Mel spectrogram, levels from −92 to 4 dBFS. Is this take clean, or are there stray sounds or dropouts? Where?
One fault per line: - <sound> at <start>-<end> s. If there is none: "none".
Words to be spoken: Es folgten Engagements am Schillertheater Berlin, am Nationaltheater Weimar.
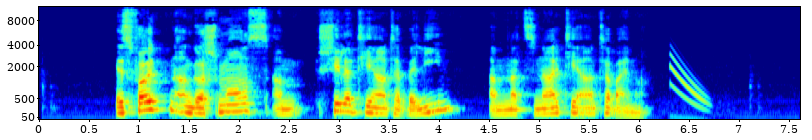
- chirp at 6.3-6.8 s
